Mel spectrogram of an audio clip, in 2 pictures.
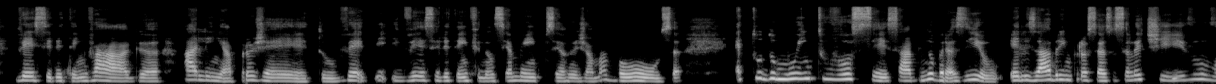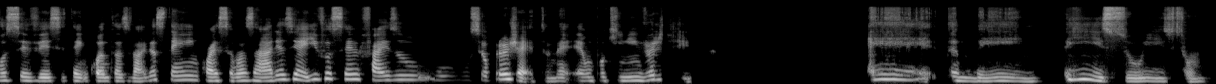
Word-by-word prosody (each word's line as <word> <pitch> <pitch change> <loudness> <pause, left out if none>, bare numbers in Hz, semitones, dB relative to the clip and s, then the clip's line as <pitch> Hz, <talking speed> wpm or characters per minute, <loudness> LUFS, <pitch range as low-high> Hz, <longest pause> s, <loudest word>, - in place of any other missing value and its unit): ver 185 0 +1
se 175 -2 0
ele 165 0 -2
tem 160 +1 -3
vaga, 155 -4 +2 0.2
alinhar 180 -9 0
projeto, 155 -7 -2
ver 185 -2 -1
e-e 170 - -11
ver 190 +2 -2
se 180 0 +1
ele 170 0 -2
tem 165 0 -2
financiamento 165 +2 -1
pra - - +2
você 160 - 0
arranjar 150 -1 -3
uma 210 +9 -6
bolsa, 165 -5 +2 0.6
é - - -1
tudo 275 -3 +1
muito 260 +1 +3
você, 230 -8 +4
sabe. 170 +2 +1
No 255 +1 +2
Brasil, 175 -6 0
eles 190 0 +1
abrem 210 +1 +3
processo 185 -3 +1
seletivo, 215 +3 -1
você 180 -1 +1
vê 160 -1 0
se 160 0 0
tem 165 -2 -2
quantas 160 0 0
vagas 155 +9 0
tem, 205 0 -2
quais 170 0 +3
são 170 0 -1
as 180 0 +2
áreas 190 +8 +2
e 240 - +4
aí 215 +4 +1
você 250 -2 +2
faz 200 -1 0
o 215 0 -5 0.2
o 195 -2 -21
o 195 - -13
seu 195 - -1
projeto 235 - +2
né. 155 +1 -5
É 170 - -2
pouquinho 175 -1 -6
invertido. 200 +6 -4 1.8
É, 225 -2 -1 0.2
também. 155 -3 -4 0.2
Isso, 175 -11 +4
isso. 145 -2 -5
175 Hz, 145 wpm, -22 LUFS, 160-205 Hz, 1.8 s, você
